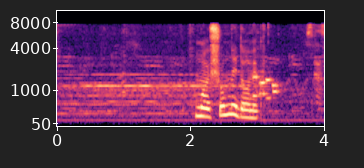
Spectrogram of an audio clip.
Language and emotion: Russian, neutral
